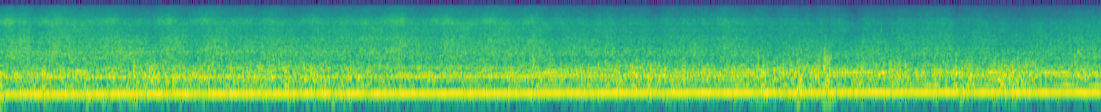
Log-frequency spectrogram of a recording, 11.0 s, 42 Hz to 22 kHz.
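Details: 2002 Sea-Doo RXDI two-stroke after engine rebuild (new top end, different crank and block), first water test on old gasoline, breaking in: strong steady drone at even speed over wind and water; runs smooth, no maintenance light.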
